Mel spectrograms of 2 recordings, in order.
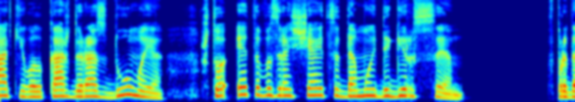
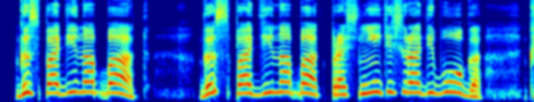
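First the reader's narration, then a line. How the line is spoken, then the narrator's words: Frightened shouting. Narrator (Russian): кричал чей-то испуганный голос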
